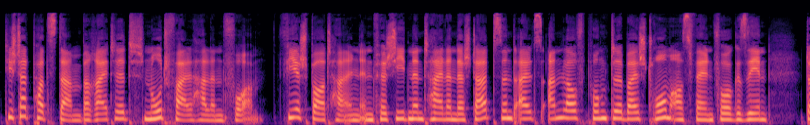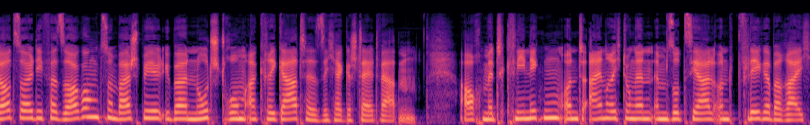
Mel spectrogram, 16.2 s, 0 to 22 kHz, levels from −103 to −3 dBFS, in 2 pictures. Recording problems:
none

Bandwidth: 14 kHz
